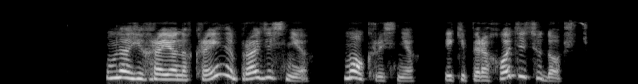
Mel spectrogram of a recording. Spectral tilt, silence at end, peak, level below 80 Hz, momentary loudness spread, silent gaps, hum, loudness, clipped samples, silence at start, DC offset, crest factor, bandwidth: -3 dB/octave; 0.5 s; 0 dBFS; -66 dBFS; 15 LU; 3.15-3.43 s, 4.21-4.44 s; none; -17 LUFS; under 0.1%; 1.05 s; under 0.1%; 18 dB; 8 kHz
